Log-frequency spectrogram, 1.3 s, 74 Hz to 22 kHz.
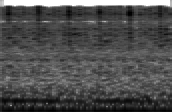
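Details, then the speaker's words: Daimler limousine petrol engine, first run in 32 years since 1990, carb checked and not leaking, running off its own tank: smooth, steady low idle with even beat, no misses or tapping; idling cleanly, slight condensation in exhaust. "But I now have a somewhat operable old limousine. That's just idling all on its own now, running off of the tank."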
